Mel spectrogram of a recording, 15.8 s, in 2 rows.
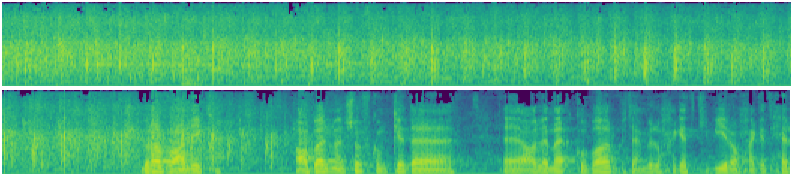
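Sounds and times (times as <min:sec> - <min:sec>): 
audience applause for a group of students being honoured: 0:00.0 - 0:11.2
speech: 0:09.3 - 0:10.2, 0:10.8 - 0:15.7.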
